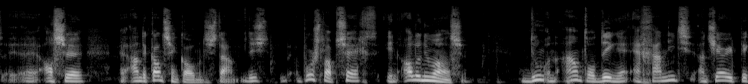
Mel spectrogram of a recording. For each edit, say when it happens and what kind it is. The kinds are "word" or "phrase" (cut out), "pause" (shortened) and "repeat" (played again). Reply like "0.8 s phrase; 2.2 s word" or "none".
5.4 s word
